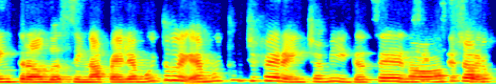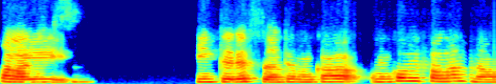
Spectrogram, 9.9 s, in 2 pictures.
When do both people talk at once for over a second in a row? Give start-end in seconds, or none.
4.0-5.7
